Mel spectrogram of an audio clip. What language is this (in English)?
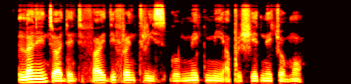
Nigerian Pidgin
